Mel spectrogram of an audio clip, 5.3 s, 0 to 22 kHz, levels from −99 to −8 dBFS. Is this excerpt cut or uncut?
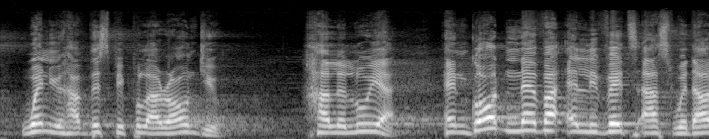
uncut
